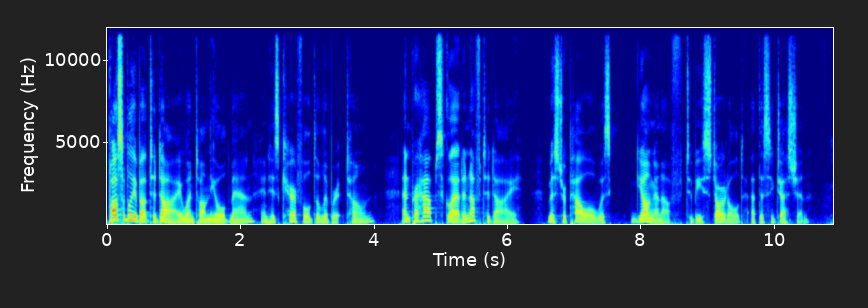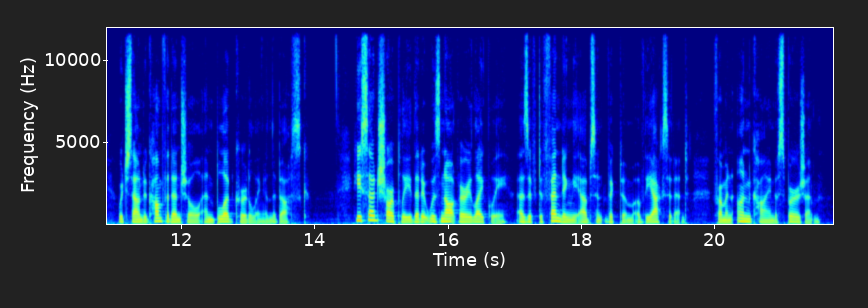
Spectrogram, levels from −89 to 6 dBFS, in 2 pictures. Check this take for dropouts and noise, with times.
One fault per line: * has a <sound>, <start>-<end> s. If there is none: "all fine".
all fine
